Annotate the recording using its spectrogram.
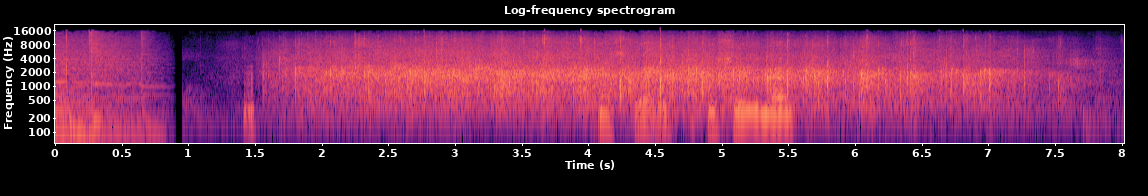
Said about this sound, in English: I don't want to sound negative, but that was an obligatory clap. I don't think that was a warm clap. Could we try that again?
